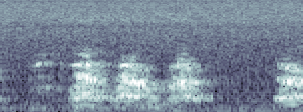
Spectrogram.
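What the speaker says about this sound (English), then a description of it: "sorry for the dogs." A dog barks four times in quick succession, faint and somewhat distant, with a short pause before the last bark.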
